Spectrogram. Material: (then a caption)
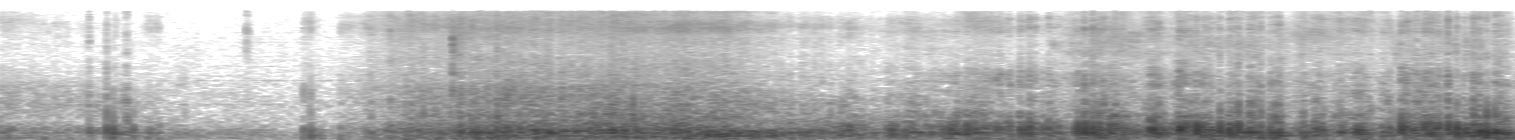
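Leather. Both hands scratch a tan pebbled leather handbag with medium-long nails, rasping over its hollow body. The sound starts as faint, sparse scraping, then builds into a dense, continuous, low-pitched scratching with a muffled, hollow quality and quick flurries of strokes.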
